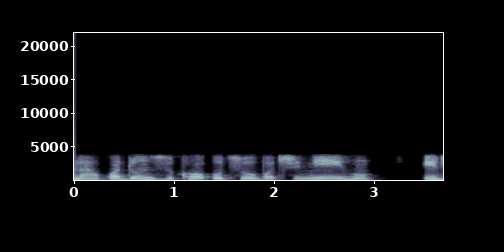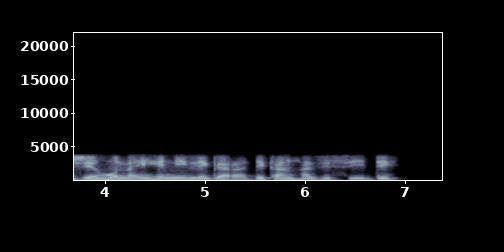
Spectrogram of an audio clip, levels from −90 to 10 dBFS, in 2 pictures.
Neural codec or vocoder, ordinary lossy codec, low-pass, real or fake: none; Opus, 16 kbps; 3.6 kHz; real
